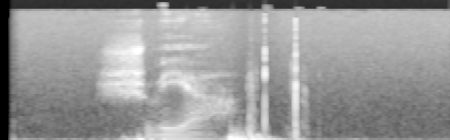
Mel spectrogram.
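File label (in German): "schwer", German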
